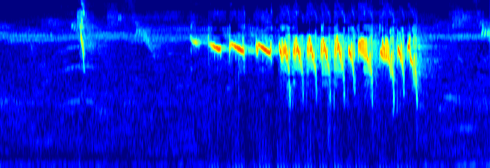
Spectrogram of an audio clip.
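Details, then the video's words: Lined seedeater singing in nature: a single sharp chip, a pause, then a fast bright trill of about fifteen clipped notes that starts high and drops slightly, over a thin steady high hum. "BIGODINHO CANTANDO NA NATUREZA"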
